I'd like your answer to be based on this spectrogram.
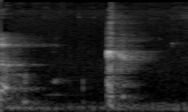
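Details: A single short, sharp cough from a child actor, acted on request, so it is simulated.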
